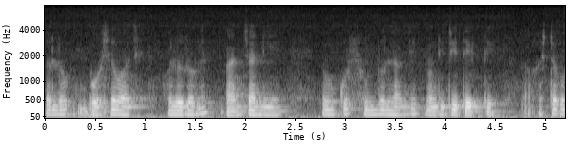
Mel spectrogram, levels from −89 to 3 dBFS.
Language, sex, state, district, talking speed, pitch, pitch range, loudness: Bengali, male, West Bengal, Malda, 185 wpm, 110 Hz, 105-120 Hz, -17 LUFS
